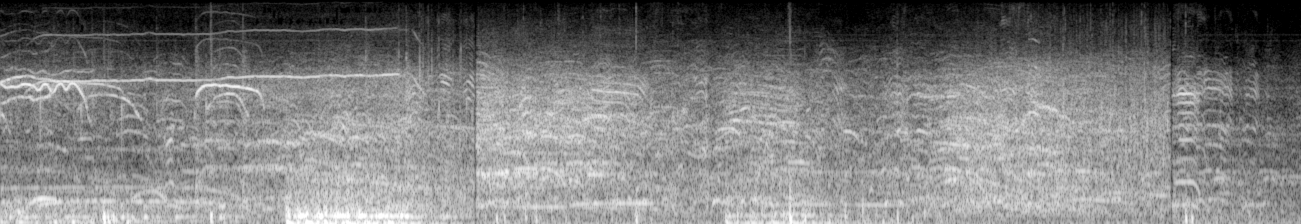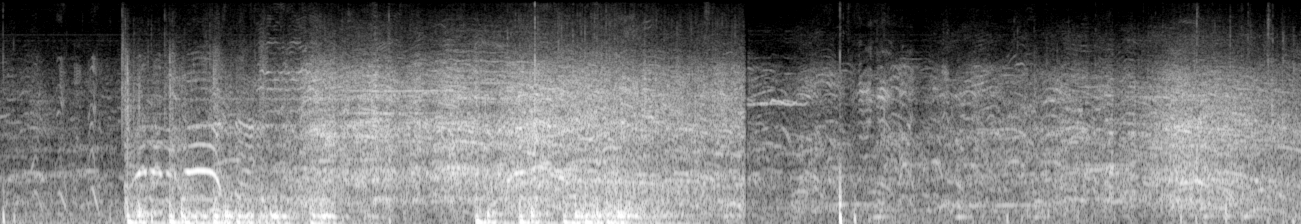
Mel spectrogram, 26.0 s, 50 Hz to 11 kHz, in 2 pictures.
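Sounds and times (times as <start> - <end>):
players shouting: 0.0 - 26.0
stadium crowd: 0.0 - 26.0.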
